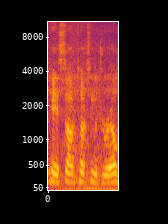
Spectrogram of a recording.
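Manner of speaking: ordinary talk, nothing marked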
